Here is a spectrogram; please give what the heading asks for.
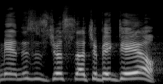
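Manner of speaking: high and loud, bowled over; amazed John. Retold or imitated. John in awe at how big the subject is, high and loud. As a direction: burst out in awe. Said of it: "he's just like".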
